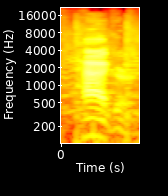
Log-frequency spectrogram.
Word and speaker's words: Haggar: final fight 2 in a very American sounding pronunciation saying it's Haggar the character Maki says it out loud during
